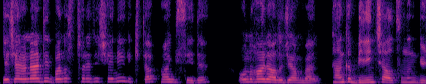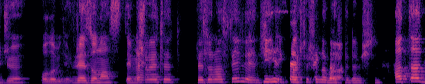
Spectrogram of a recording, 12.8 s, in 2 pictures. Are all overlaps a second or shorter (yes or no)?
no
